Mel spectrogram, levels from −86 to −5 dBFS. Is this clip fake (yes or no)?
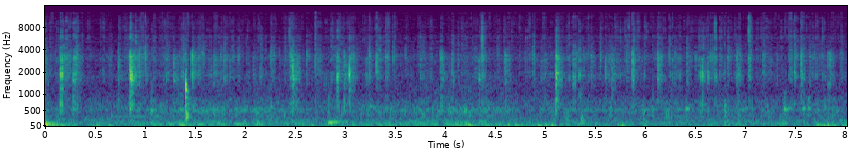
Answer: no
